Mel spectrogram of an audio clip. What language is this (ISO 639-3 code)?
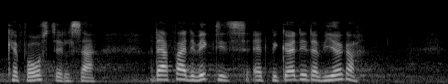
dan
